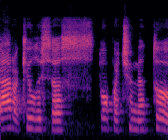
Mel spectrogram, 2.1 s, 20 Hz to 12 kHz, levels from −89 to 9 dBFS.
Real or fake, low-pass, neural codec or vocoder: real; 10.8 kHz; none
